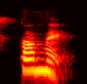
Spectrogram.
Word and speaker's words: stomach: So the word stomach is pronounced stomach, and it's stomach ache when it hurts, right? It's a head ache. It's not the CH sound, it's a K.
